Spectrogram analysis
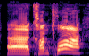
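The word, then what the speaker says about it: Comtois: jump second line Maxime comptoir I'd be careful when you pronounce his last name Kampf wha and Adam Henrique and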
